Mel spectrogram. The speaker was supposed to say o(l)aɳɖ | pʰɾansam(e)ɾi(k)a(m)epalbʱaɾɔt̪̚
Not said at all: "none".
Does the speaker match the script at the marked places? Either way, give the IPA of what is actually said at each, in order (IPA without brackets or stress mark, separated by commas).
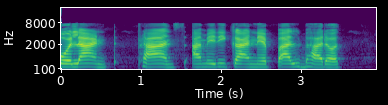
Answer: l, e, k, n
